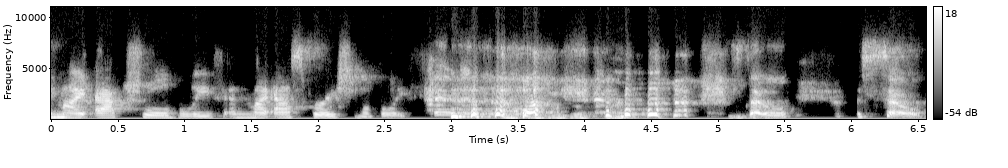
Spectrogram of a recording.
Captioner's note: both laughing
